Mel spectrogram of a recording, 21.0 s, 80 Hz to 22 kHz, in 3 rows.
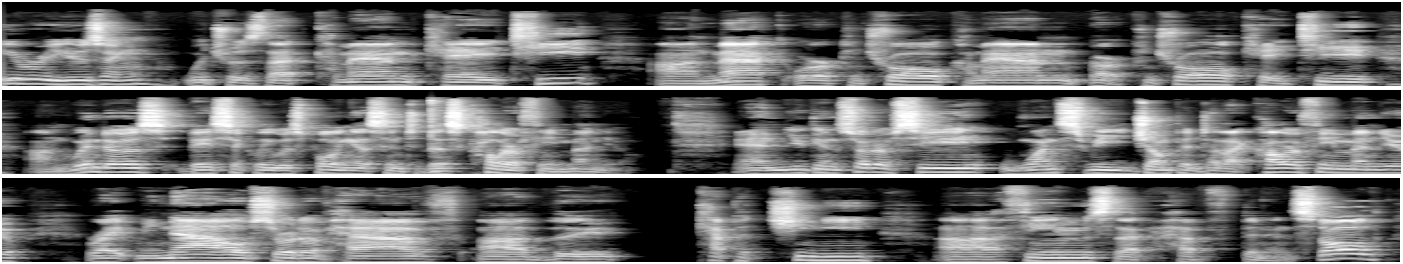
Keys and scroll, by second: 9.1 Return, 13.3 Down, 16.1 Down, 20.7 Down.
